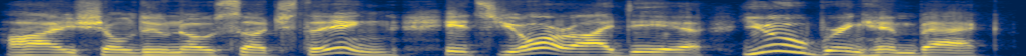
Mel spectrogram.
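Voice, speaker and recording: A woman voicing a stubborn, indignant elephant in a children's story, with slow, weighty, emphatic speech. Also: low-pitched, expressive, dry recording. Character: stubborn indignant elephant, flatly refusing to be bossed. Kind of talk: storybook character voice.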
